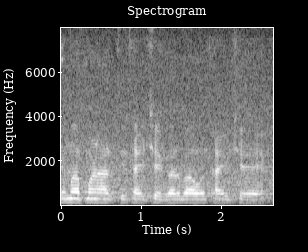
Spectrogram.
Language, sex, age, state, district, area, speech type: Gujarati, male, 30-45, Gujarat, Valsad, rural, spontaneous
